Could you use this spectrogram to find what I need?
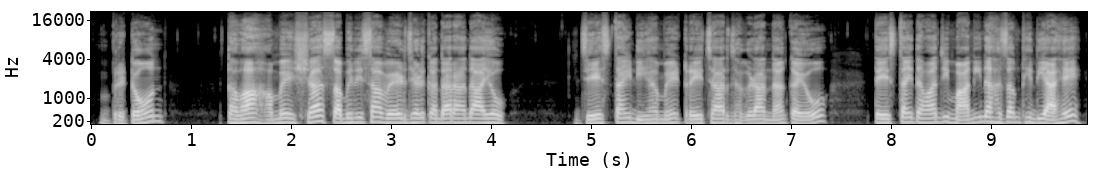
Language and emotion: Sindhi, angry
